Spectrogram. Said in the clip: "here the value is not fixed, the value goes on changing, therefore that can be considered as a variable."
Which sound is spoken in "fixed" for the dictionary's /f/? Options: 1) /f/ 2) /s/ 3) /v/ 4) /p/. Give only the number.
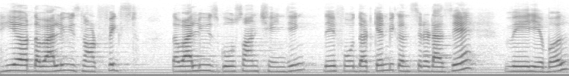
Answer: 1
